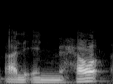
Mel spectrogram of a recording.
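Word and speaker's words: الانمحاء: مثلا ال انمحا اگر بخوایم صحیح تلفظ کنیم باید گفت الانمحا، الن لن همزه میفته الین محا.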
